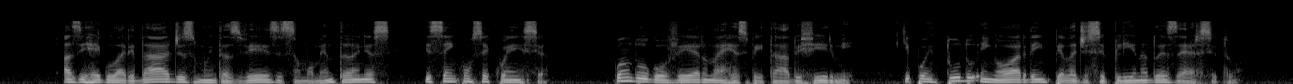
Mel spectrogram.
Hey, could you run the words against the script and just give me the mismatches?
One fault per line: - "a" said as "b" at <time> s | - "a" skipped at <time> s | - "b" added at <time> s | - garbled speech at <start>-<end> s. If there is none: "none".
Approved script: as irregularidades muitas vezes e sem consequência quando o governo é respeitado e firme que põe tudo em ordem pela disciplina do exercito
- "são momentâneas" added at 2.9 s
